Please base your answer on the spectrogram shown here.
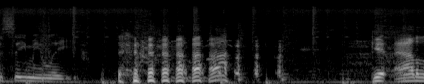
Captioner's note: laughter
